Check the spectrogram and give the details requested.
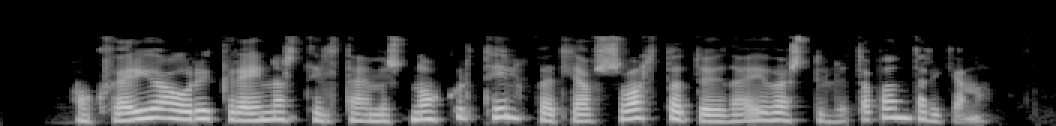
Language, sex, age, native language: Icelandic, female, 40-49, Icelandic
